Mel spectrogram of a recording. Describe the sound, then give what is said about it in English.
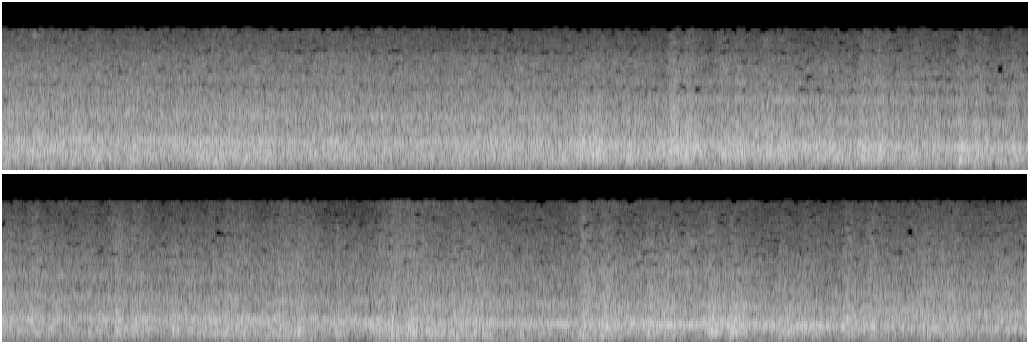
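A Moscow metro subway train rumbles steadily along, a loud continuous roar of wheels on rails with squealing and rattling, the pitch shifting slightly as the car moves, with no voices. “Maybe we should be quiet for a few moments so people can enjoy the real Moscow subway station.”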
